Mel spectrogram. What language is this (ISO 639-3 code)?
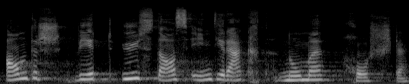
gsw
